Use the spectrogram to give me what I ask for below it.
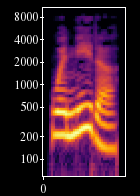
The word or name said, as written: wanita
